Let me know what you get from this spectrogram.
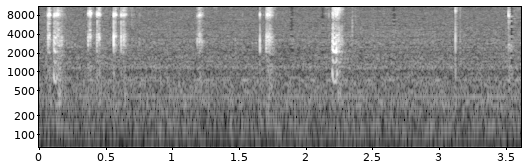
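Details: Cat chattering at a bird or insect it cannot get to: soft, dry clicking ticks scattered irregularly, one sharper click standing out, against a faint hiss of room noise.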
